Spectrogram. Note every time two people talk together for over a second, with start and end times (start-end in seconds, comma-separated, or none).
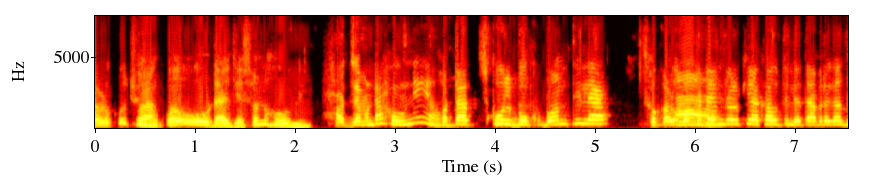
none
